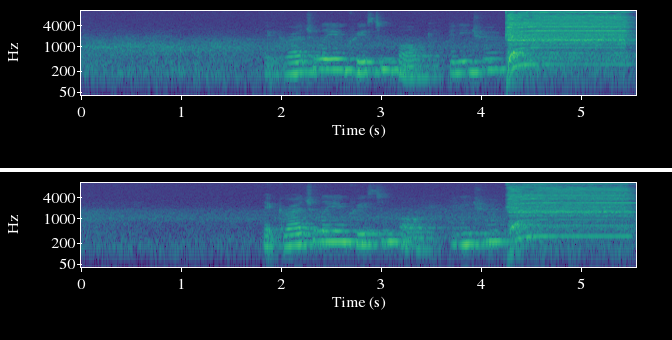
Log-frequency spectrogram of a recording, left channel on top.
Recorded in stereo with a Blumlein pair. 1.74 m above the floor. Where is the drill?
50° left, 1.3 m.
